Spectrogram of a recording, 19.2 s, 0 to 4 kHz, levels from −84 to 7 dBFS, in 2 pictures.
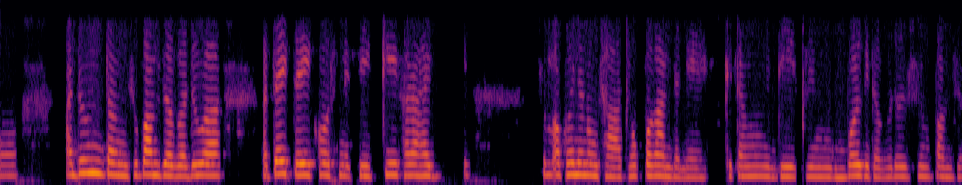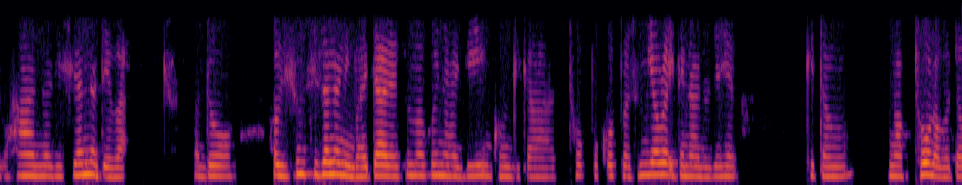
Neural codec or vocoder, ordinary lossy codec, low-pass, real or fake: none; none; 3.6 kHz; real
